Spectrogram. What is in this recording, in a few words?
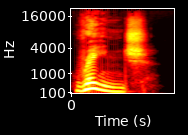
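"range", British English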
